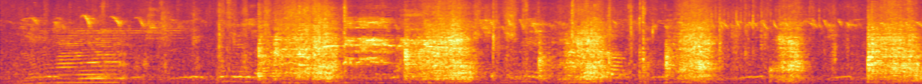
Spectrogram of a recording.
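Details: Friesian heifer, three months pregnant, for sale in Pabna, Bangladesh, gives a long low moo with a clear harmonic stack over about a second and a half, followed by farmyard clatter, people talking and further bovine calls.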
